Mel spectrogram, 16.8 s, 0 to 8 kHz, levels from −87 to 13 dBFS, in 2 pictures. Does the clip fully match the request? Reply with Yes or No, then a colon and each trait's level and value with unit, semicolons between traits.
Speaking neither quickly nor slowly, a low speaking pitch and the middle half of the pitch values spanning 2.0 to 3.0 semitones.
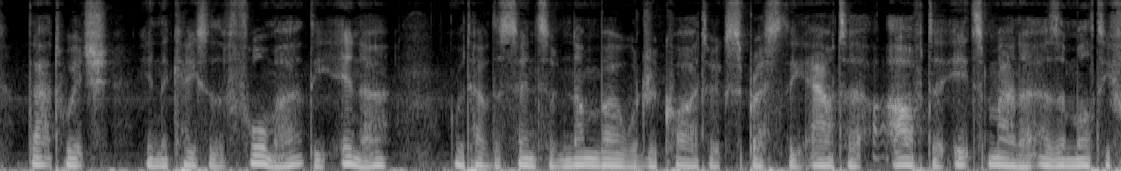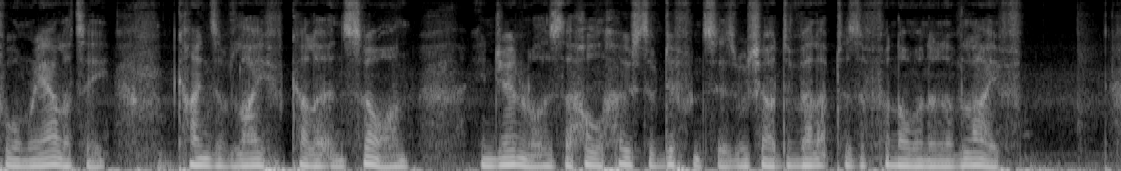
Yes: average, 180 wpm; low, 105 Hz; narrow, 2.4 semitones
